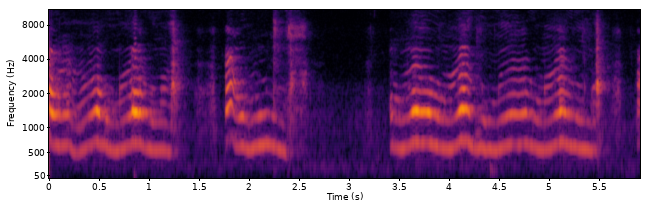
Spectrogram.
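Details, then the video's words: Shih Tzu Andro talking on command indoors: two bursts of warbling, yodel-like whines, each made of quick wavering syllables. A short pause separates them, and there is little background noise. "Andro is yawning, rolling, ringing a bell and talking on command"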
